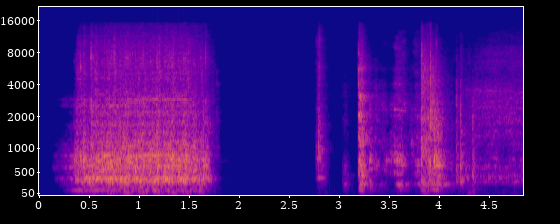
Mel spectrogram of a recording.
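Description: A sewing machine stitching a heart-shaped zipper pouch whirs in one steady, close burst of about a second and a half, followed by silence and then short clicks and handling noises as the fabric is adjusted.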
